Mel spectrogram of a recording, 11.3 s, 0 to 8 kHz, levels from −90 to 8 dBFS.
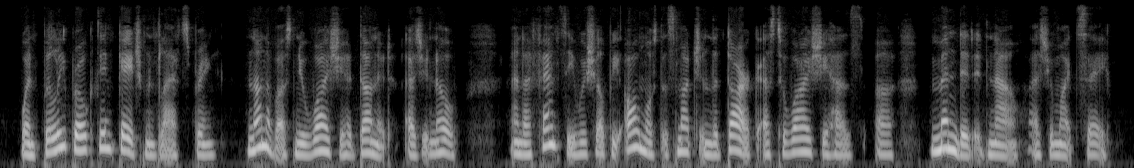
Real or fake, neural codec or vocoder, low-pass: real; none; 7.2 kHz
